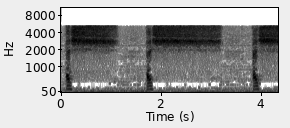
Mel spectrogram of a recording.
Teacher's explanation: التفشي كما يعني عندما ننطق الشين نجرب هكذا أش أش أش، تجدون بأن الشين كما ذكرنا عند بحث مخارج الحروف تخرج من وسط اللسان، من وسط اللسان، من هذه المنطقة، ومن هنا ينشأ الصوت، من وسط اللسان ينشأ الصوت، ثم يندفع الصوت باتجاه مقدمة الفم، فيصطدم الصوت بالأسنان، بالصفحة الداخلية للأسنان العليا، فيؤدي هذا إلى حدوث انتشار للصوت في الفم.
